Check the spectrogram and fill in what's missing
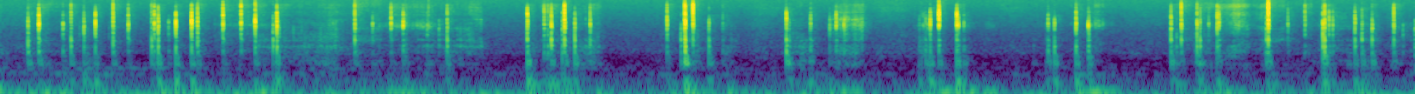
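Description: Long nails tap rapidly on the top and sides of the cranium of a hollow plastic anatomical skull model. The result is a steady stream of short, bright, clicky taps that die away almost instantly, over a faint low rumble.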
